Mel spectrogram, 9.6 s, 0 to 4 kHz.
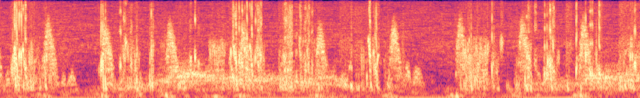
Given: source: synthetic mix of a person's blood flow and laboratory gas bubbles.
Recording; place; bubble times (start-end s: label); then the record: Doppler ultrasound of blood flow; subclavian vein
0.14-0.84 s: bubbles
1.45-1.64 s: bubbles
1.77-2.49 s: bubbles
2.63-2.80 s: bubbles
2.84-3.01 s: bubbles
3.12-3.97 s: bubbles
4.17-4.86 s: bubbles
5.09-5.72 s: bubbles
5.75-5.91 s: bubbles
6.87-7.98 s: bubbles
8.01-8.06 s: bubbles
8.13-8.41 s: bubbles
8.48-9.03 s: bubbles
9.26-9.61 s: bubbles
From the record:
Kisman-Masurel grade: 343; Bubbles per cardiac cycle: rolling drumbeat, 9 or more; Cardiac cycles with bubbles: 100%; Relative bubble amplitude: loud (0.450 to 0.775); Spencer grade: 3 (all of the cardiac periods contain showers or single bubble signals, but not dominating or overriding the cardiac motion signals); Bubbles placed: anywhere in the cardiac cycle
